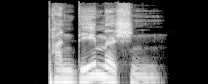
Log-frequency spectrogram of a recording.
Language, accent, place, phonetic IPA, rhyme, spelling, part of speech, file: German, Germany, Berlin, [panˈdeːmɪʃn̩], -eːmɪʃn̩, pandemischen, adjective, De-pandemischen.ogg
- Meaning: inflection of pandemisch: 1. strong genitive masculine/neuter singular 2. weak/mixed genitive/dative all-gender singular 3. strong/weak/mixed accusative masculine singular 4. strong dative plural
